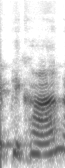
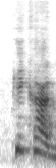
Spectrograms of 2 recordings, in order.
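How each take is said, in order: First: Pecan said puh-KAHN, with a short first vowel; pecan with a quick, weak "puh" first; puh-KAHN pronunciation. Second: Pecan said PEE-kahn, with a long ee; pecan with first syllable like "pea"; PEE-kahn pronunciation. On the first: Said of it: "or do you say pecan". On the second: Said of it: "I say pecan". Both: Shown as a demonstration.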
